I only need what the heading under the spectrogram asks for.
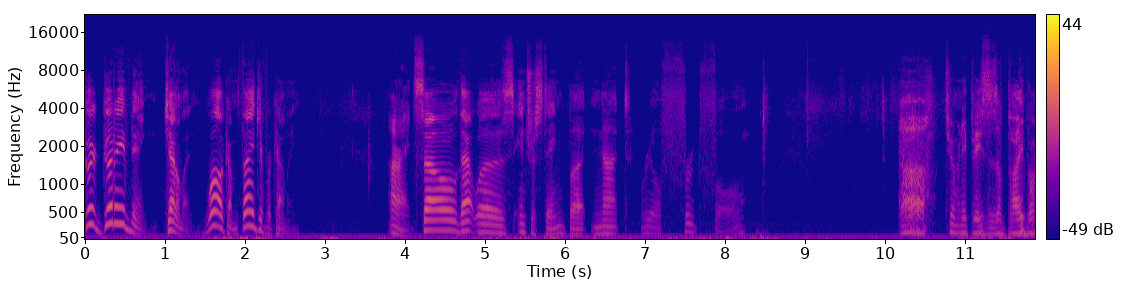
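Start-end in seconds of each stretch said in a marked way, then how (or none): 0.0-2.6 put-on high, loud transatlantic accent. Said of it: "He talks with a transatlantic accent".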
